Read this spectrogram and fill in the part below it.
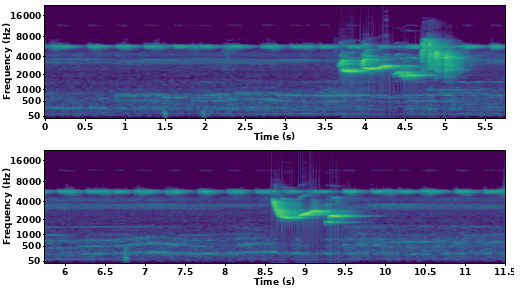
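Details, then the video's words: Two bursts of quick, scratchy, tumbling notes from a thrush, each lasting about a second and spread across mid to high pitch. A steady, high pulsed insect chirp repeats several times a second throughout. "PANCINGAN PUNGLOR JALI JOSS....\ JALIMIN BRISIK"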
